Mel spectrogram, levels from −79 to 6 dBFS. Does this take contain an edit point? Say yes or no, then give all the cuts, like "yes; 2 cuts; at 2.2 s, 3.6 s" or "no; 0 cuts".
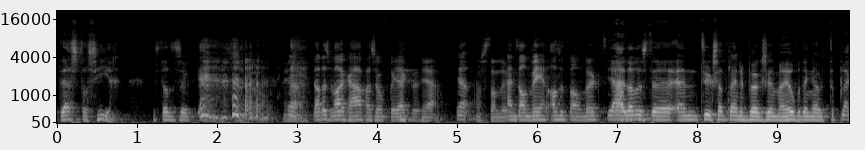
yes; 1 cut; at 8.4 s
